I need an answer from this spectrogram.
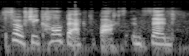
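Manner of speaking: ordinary delivery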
